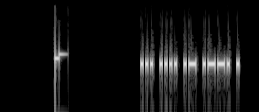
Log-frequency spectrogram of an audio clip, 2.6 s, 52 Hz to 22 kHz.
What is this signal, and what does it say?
Morse code, heard as a keyed tone, about 52 wpm, 700 Hz. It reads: SHAPE
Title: Sets of 5 Words Encore - New Word Drill - 50wpm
